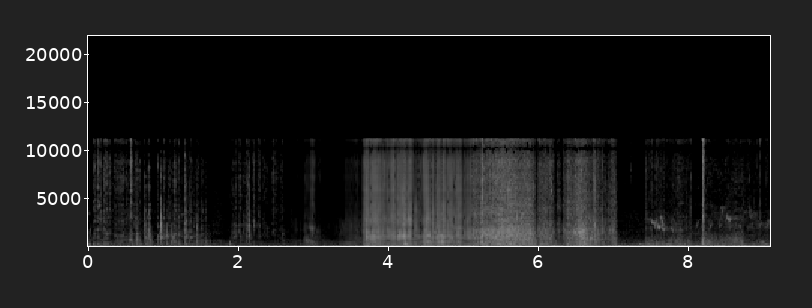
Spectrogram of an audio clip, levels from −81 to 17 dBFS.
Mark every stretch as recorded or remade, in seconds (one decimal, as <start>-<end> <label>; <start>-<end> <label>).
0.0-2.7 recorded; 2.7-5.1 remade; 5.1-9.1 recorded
